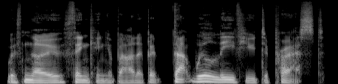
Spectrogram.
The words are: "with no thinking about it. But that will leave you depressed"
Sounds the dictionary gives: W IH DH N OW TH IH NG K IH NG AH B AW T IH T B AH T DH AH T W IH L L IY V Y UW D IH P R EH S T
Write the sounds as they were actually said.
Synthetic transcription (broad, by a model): W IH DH N OW TH IH NG K IH NG AH B AW T IH T B AH T DH AH T W IH L L IY V Y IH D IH P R EH S T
